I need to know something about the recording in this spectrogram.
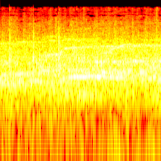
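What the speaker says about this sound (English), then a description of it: "Crowd getting loud." A crowd at a girls' high school basketball game roars and claps, a dense steady wall of cheering and applause lasting the whole moment.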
